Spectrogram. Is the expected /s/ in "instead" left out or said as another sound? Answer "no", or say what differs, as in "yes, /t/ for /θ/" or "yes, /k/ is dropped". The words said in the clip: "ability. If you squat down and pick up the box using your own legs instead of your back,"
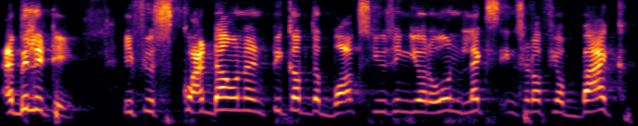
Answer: no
